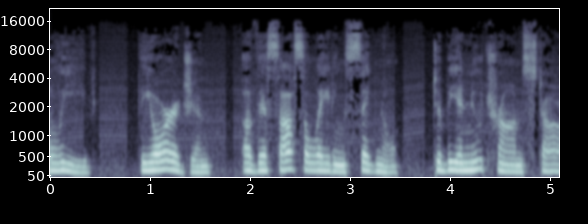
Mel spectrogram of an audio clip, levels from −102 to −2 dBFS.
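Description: Load changes in the computer are disturbing the shared ground of the audio circuit, so computer activity noise runs through the whole speech clip: a faint buzzing chirp pulsing around a hundred times a second, roughly 35 dB below the speech, following machine activity rather than the talking.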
